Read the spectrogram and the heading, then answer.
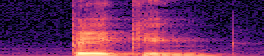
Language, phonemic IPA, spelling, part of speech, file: Dutch, /ˈpeːkɪŋ/, Peking, proper noun, Nl-Peking.ogg
- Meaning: Beijing, Peking (a direct-administered municipality, the capital city of China)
